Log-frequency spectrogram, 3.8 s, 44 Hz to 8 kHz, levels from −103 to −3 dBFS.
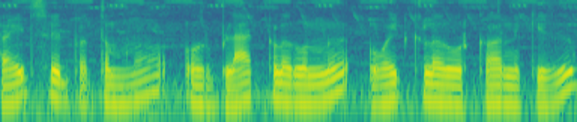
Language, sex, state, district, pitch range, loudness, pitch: Tamil, male, Tamil Nadu, Namakkal, 105-120 Hz, -17 LUFS, 110 Hz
